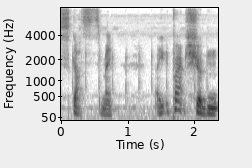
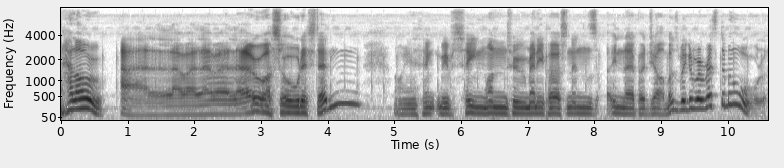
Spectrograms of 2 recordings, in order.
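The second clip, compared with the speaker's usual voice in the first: drawn-out bobby's hello, swooping upward; hammed-up copper making an arrest; comic policeman. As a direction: play a pompous policeman, slowly. Put-on comic policeman routine.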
